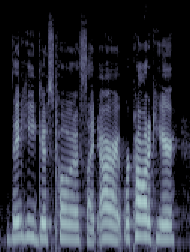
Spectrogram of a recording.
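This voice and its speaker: A woman's fairly high, bright, sharp voice in a very clean recording over a silent background. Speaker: gaming streamer. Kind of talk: story time monologue. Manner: casual, rambling with fillers.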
